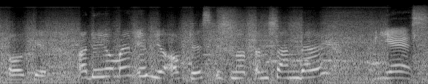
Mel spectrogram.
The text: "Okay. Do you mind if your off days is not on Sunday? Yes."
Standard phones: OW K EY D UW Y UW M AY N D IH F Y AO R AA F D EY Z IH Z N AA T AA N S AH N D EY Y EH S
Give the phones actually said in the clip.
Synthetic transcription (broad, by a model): OW K EY D UW Y UW M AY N IH F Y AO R AA F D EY S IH S N AA T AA N S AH N D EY Y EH S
